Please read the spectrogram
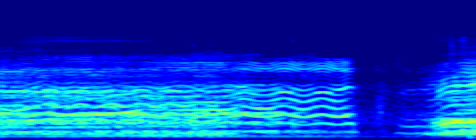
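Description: Several voices singing in choir style, holding sustained notes with vibrato, with a brief break near the end.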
